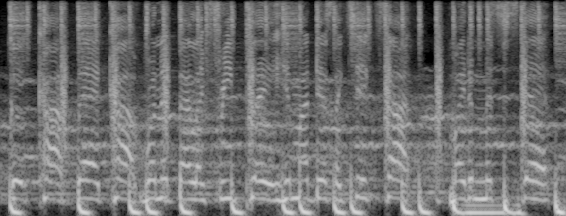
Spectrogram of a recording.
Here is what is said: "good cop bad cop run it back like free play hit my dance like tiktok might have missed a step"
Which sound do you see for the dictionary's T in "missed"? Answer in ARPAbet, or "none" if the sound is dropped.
none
